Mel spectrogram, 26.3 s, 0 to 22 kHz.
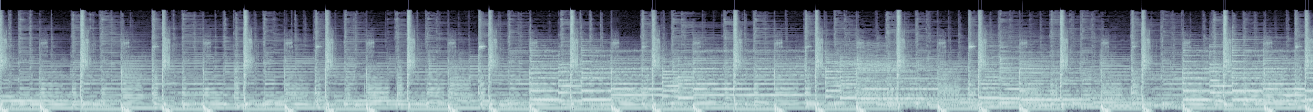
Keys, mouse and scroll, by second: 2.2 click, 6.6-16.1 drag, 16.2-21.9 drag, 21.9-26.2 shift+drag.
